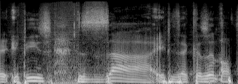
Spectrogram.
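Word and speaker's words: ز: Okay, it is also za z z sound, like zoo.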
